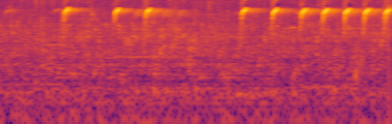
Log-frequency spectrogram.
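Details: Siri-siri song as a training recording: short, piercing, high downward-flicked notes, a few spaced ones, then a faster even series near the end.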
